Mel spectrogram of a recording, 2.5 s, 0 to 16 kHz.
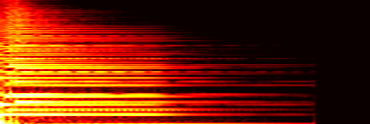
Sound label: A Major 7th Suspended 4th D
